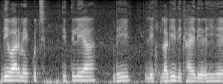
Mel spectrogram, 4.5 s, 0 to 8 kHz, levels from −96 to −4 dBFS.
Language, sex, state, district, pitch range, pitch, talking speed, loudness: Hindi, male, West Bengal, Alipurduar, 115-140 Hz, 125 Hz, 135 wpm, -19 LUFS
